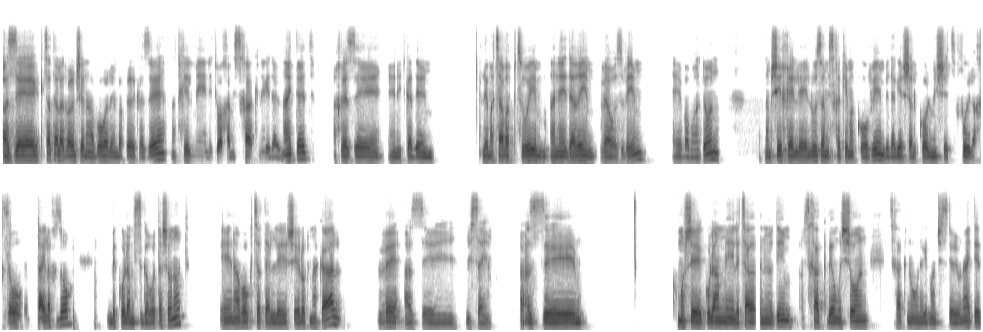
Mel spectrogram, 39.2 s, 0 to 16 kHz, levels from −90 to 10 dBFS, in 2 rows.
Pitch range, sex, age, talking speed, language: 95-110 Hz, male, 30-49, 85 wpm, Hebrew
